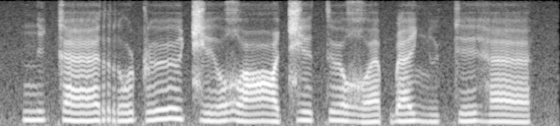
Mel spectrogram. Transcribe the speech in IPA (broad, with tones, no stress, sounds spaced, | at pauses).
n̪ i˨˩˦ k æː˨˩˦ r o˩˧˩ ʈ øː˧˥˧ t͡ɕ e˨˩˦ ʊ̯ ʁʷ ɑː˩˧˩ t͡ɕ e˦˨ t̪ ø˦˨ ʁʷ æ˩˧˩ ɓ æ˧˥˧ ʎ y˨˩˦ k e˧˥˧ ɦ æː˦˨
